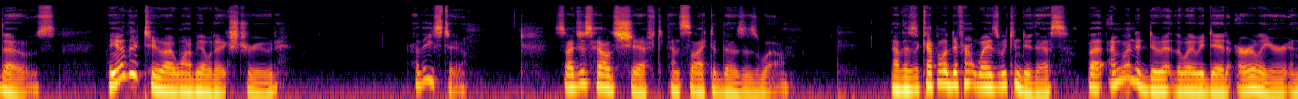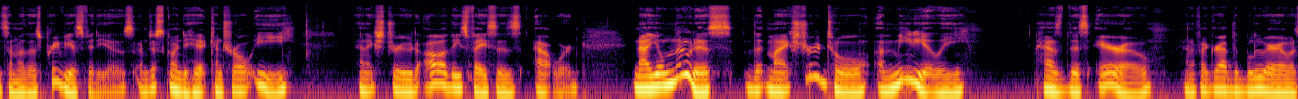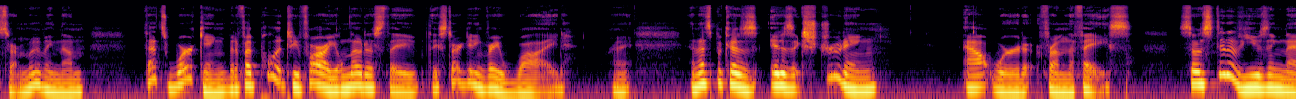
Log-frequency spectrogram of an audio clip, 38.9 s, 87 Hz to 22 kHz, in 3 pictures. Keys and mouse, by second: 3.3 click, 16.1 ctrl+e, 17.0 click, 19.7 click, 25.6 click, 33.3 alt+click, 38.0 ctrl+z, 38.7 alt+click.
